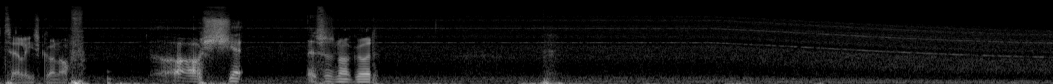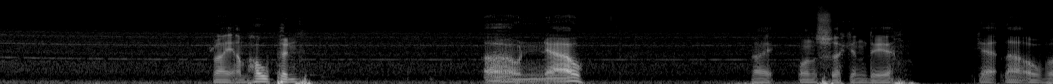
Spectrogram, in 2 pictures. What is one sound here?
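A jet engine whines steadily, then its pitch slowly drops.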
